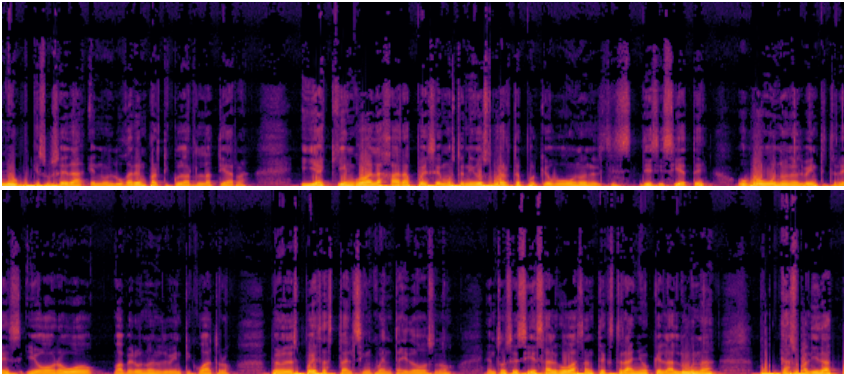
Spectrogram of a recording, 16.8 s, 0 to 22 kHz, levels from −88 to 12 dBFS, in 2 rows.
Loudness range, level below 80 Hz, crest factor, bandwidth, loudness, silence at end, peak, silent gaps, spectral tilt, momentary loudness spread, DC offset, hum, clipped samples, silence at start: 4 LU; -16 dBFS; 10 dB; 11.5 kHz; -12 LUFS; 0.05 s; 0 dBFS; none; -9 dB/octave; 9 LU; under 0.1%; none; 0.4%; 0 s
